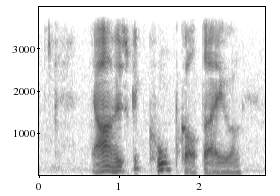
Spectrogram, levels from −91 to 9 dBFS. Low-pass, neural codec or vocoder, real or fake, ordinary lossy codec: 3.6 kHz; vocoder, 44.1 kHz, 80 mel bands, Vocos; fake; AAC, 32 kbps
